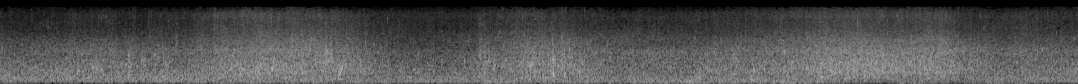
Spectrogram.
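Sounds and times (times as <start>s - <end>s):
ocean waves: 0.0s - 10.7s.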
